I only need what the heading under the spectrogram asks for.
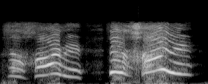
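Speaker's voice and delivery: high, loud panicked cries rising; flower pony crying in alarm, rising shriek. Acted. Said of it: "cried a pale earth pony".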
